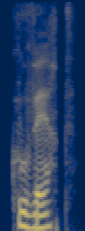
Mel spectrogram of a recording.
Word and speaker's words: couverte: Par exemple, pour l'adjectif masculin couvert, la consonne finale T n'est pas prononcée. Cependant, dans la forme féminine, la présence de E à la fin oblige à prononcer le ET final.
